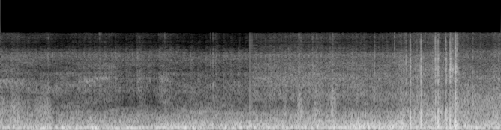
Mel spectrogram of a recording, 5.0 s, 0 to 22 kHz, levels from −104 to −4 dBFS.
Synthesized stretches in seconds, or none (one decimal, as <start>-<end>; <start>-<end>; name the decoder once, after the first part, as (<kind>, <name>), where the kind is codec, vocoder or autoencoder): 2.1-2.8 (vocoder, BigVGAN v2)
